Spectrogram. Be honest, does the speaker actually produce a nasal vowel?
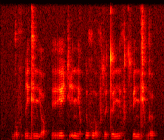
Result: no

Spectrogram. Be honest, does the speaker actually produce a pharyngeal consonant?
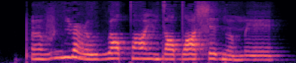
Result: yes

